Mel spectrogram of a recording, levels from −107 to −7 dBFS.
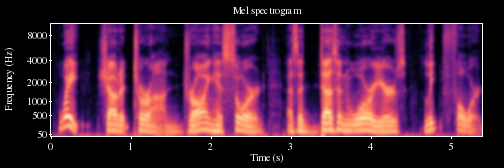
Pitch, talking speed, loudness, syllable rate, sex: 130 Hz, 135 wpm, -19 LUFS, 4.1 syllables/s, male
